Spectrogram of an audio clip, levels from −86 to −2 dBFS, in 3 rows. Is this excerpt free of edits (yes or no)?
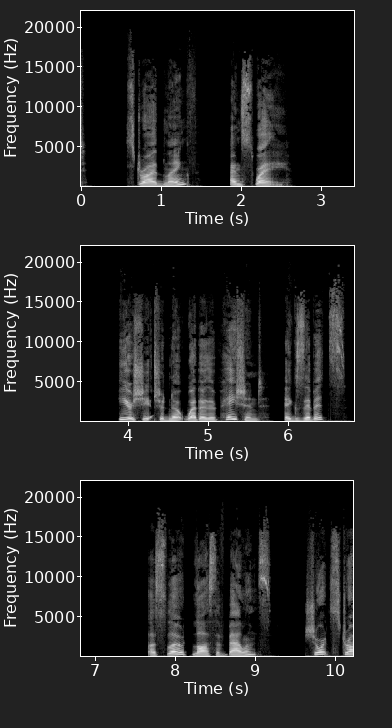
no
